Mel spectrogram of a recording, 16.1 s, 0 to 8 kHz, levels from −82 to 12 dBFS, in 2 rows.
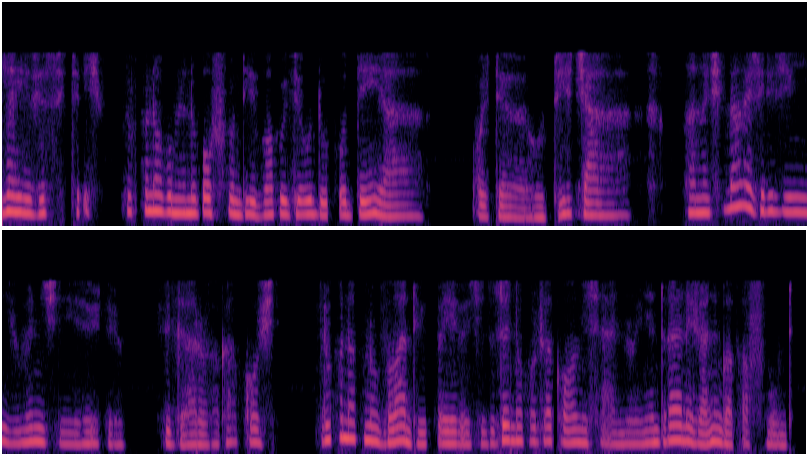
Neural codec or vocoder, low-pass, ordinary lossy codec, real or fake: codec, 16 kHz in and 24 kHz out, 0.6 kbps, FocalCodec, streaming, 2048 codes; 7.2 kHz; AAC, 16 kbps; fake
